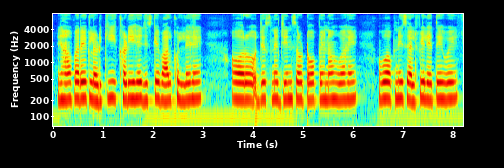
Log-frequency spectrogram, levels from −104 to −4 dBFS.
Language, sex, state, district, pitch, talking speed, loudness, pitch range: Hindi, female, Rajasthan, Jaipur, 215 Hz, 175 wpm, -16 LUFS, 210-220 Hz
